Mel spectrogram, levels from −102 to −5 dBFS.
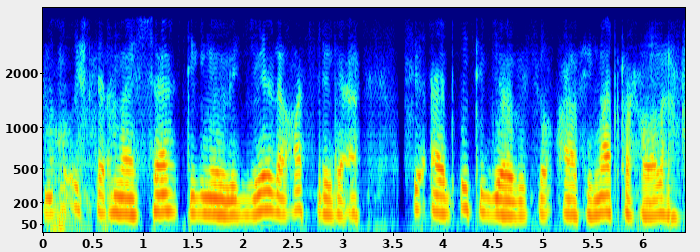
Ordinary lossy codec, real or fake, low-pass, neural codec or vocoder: none; fake; 3.6 kHz; codec, 16 kHz, 2 kbps, FreqCodec, smaller model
